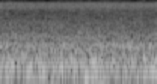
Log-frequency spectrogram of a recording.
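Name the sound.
rough sea waves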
